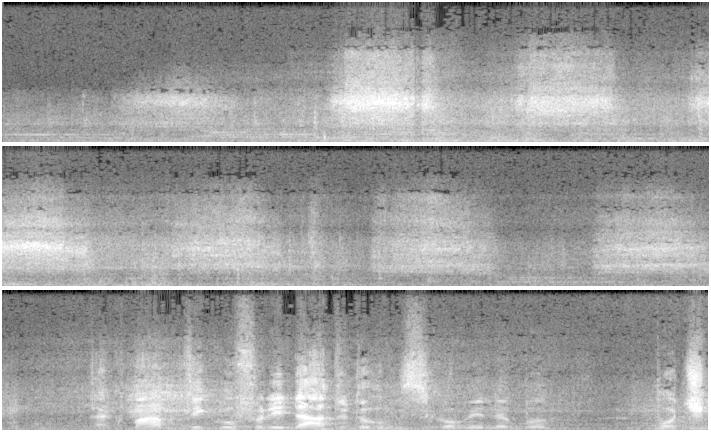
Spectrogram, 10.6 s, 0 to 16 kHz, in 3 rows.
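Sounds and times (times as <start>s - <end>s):
train rumbling while slowing to a halt at a station: 0.0s - 10.5s
high squealing hisses of a train: 0.6s - 8.8s
speech: 7.7s - 10.5s.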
